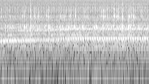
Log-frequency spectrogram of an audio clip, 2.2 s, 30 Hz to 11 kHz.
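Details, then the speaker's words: Small DC motor salvaged from old printer/copier, bench powered from a supply stepped up toward 24 V, around 15.6 to 17.6 V: clean thin whine climbing in pitch as speed rises, no grinding or rattle; healthy. "15.6 volt. Motorun devrinin arttığını sesimden anlayabiliyorsunuz galiba. 17.6 volt."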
